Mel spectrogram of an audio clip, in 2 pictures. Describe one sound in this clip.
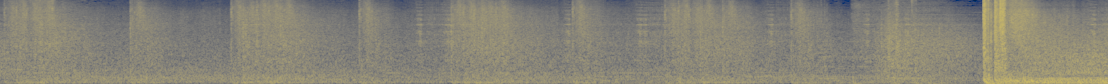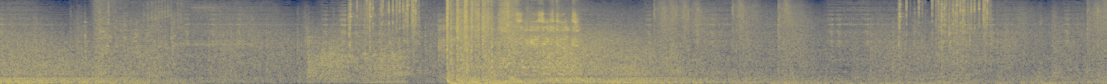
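Sea water rushes steadily along a moving ship's hull.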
